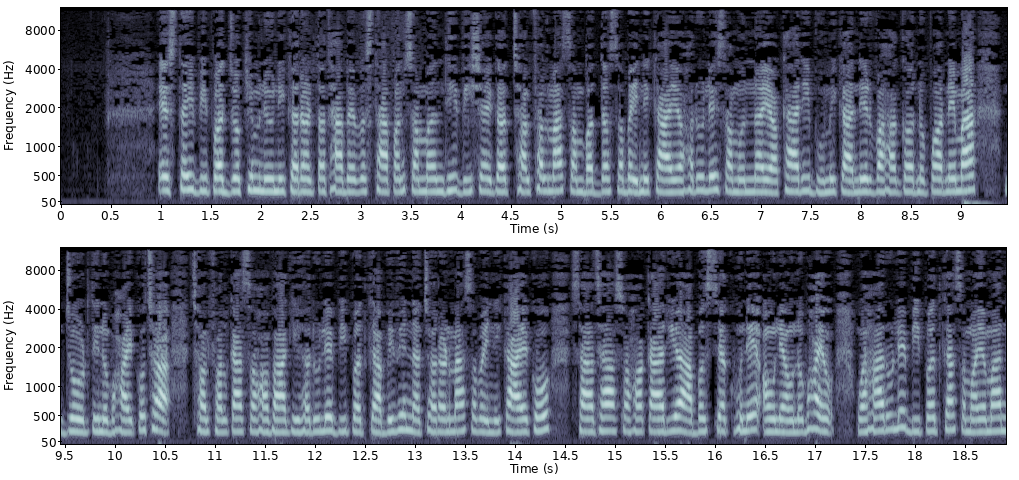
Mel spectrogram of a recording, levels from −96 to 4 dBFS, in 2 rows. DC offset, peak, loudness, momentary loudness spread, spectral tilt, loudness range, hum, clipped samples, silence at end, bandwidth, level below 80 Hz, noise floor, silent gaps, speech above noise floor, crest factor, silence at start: under 0.1%; -4 dBFS; -20 LUFS; 5 LU; -4.5 dB/octave; 2 LU; none; under 0.1%; 0 s; 12 kHz; -64 dBFS; -55 dBFS; none; 36 dB; 16 dB; 1 s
